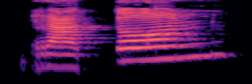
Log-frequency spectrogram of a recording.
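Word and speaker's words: ratón: Let me say the 3 words again so you can notice that stress. Raton, not raton. Lápiz, not lápiz. And teléfono, because I know you said telephone, so it would be teléfono if you went with the English.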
